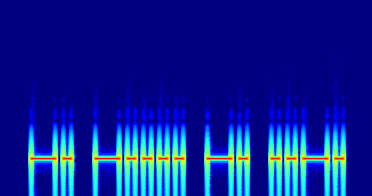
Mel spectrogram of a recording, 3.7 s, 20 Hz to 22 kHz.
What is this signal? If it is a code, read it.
Morse code, heard as a keyed tone, about 15 wpm, 700 Hz. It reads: N6NF
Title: Call Signs Repeated 2x - 15wpm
